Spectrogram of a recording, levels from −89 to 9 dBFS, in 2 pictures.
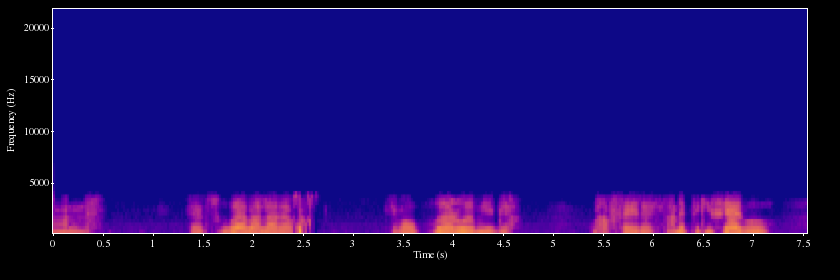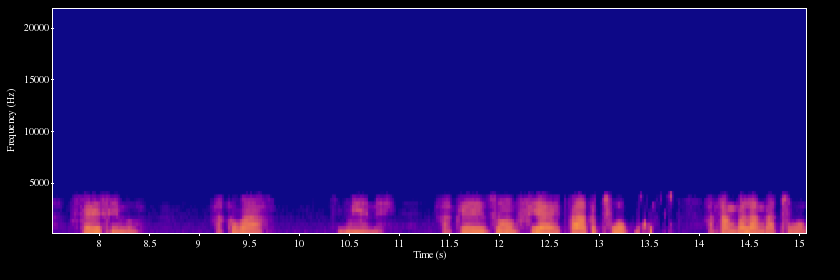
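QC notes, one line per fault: Throughout: Codec 2 vocoder. The speech is robotic and buzzy for the whole clip. The decoder rebuilds each frame from sine waves using only pitch, voicing, energy and a spectral envelope. The original waveform is gone, so natural texture is lost and the damage is heavy. The sound sits between 200 Hz and 3.6 kHz. The quality fits Codec 2 at its top rate of 3.2 kbit/s.
2.38 to 2.67 s and 13.38 to 13.73 s: bit errors on digital voice radio. Both bursts break into warbles, bleeps and garbled robotic sound. Pitch, level and tone colour jump from frame to frame. In a vocoder this lean, each bit sets a whole frame's parameters, so a flipped bit distorts an entire frame. The first burst suggests roughly 7 percent of bits flipped. The second is worse, near 10 percent.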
